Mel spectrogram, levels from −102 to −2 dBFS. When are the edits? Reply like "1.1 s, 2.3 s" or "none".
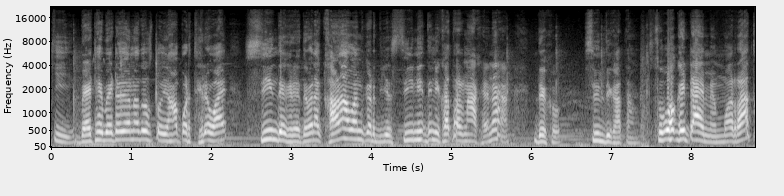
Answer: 7.5 s

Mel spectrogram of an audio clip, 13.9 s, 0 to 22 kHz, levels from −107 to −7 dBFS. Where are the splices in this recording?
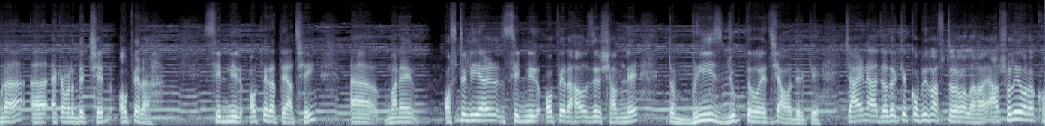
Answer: none

